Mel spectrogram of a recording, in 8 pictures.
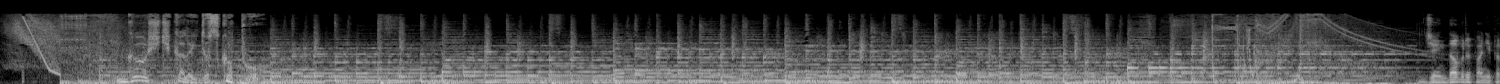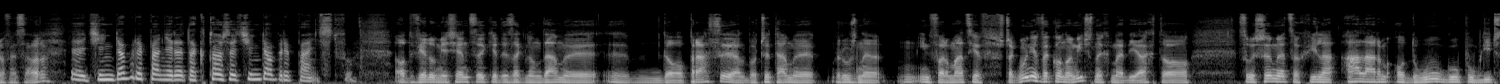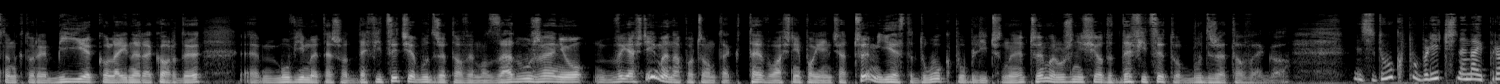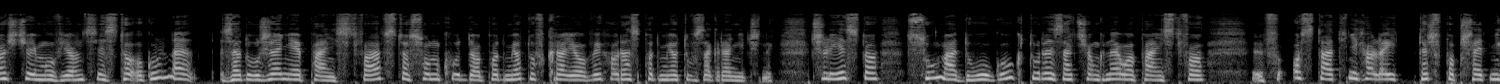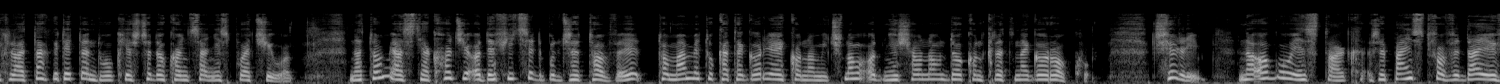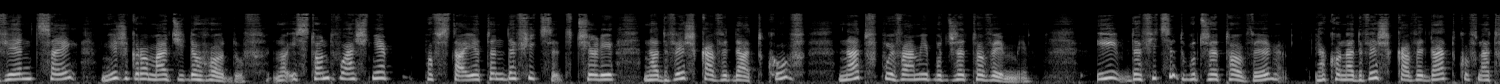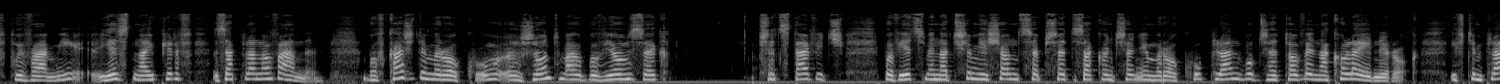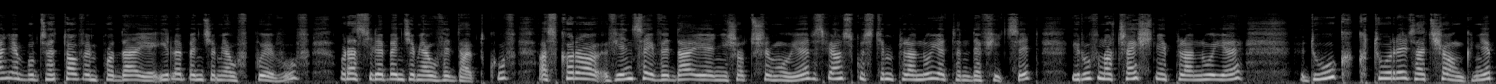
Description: Gość Polskiego Radia Rzeszów dodaje, że zadłużenie w ciągu ostatnich trzech miesięcy pokazuje zawrotne tempo wzrostu zadłużenia państwa. Na koniec marca dług publiczny wyniósł ponad 40 tys. zł na jednego mieszkańca Polski.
